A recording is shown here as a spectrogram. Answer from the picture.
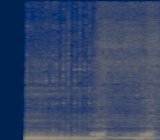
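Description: Brand-new HYD Professional two-stroke petrol chainsaw running on its first start. It runs high and steady at first, then about a second in it is blipped on the throttle, its pitch falling and rising about three times a second.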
